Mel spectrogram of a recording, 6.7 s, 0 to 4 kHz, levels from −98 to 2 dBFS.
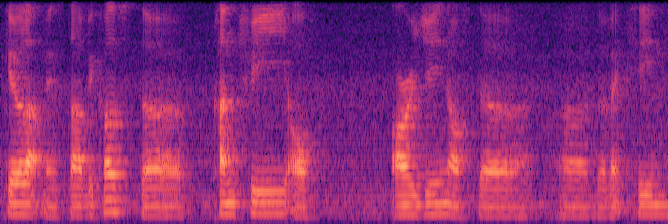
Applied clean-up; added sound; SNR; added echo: none; none; none; none.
